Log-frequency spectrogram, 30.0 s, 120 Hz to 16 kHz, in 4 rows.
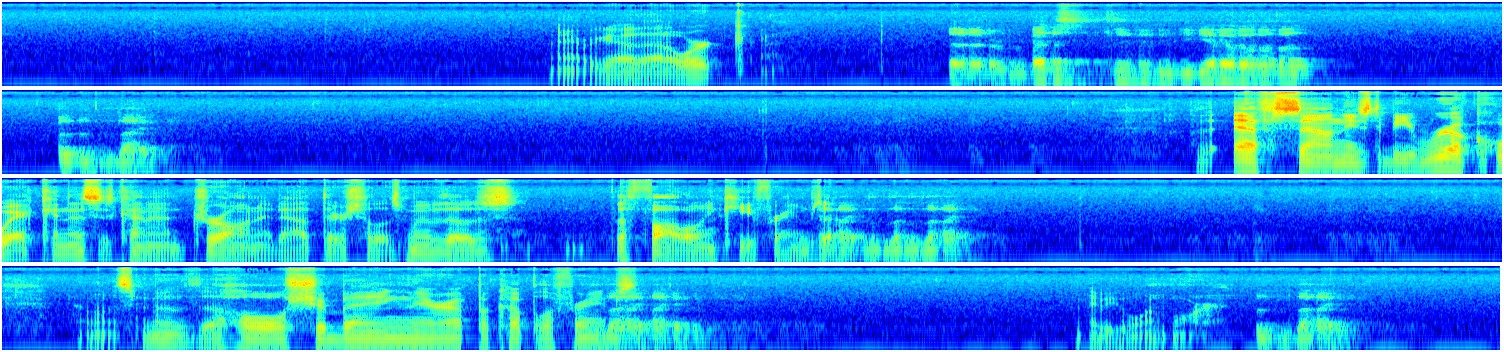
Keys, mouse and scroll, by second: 5.0-6.8 drag, 6.9-8.1 middle drag, 8.1 click, 9.7 middle click, 10.6 click, 11.6-12.6 drag, 13.6 a, 13.6 b, 15.3-16.9 middle drag, 15.9 g, 17.1-19.6 drag, 22.7 a, 22.9 b, 24.3 g, 25.2-27.3 drag, 27.8 g, 28.6-29.9 drag.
